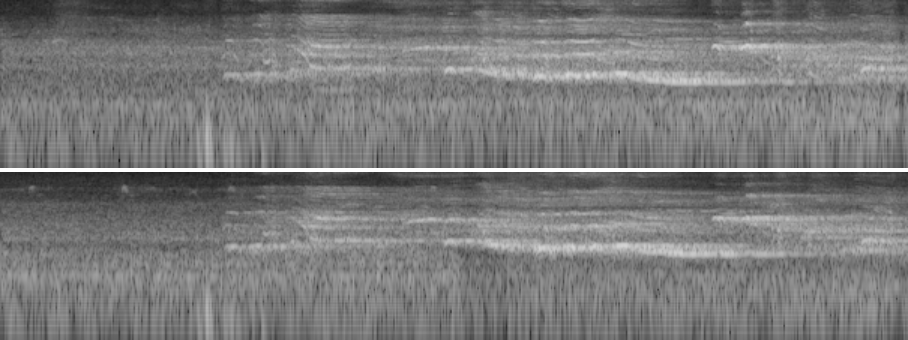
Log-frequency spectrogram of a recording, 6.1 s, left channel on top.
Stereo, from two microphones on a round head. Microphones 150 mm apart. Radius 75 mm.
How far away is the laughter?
About 8 m.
